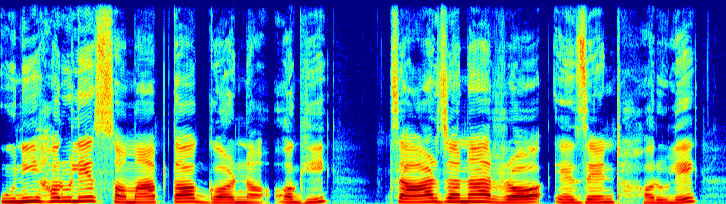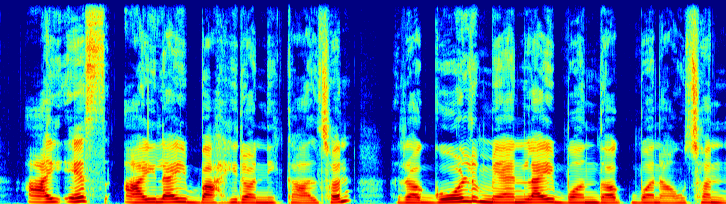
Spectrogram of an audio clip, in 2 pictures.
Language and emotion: Nepali, neutral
